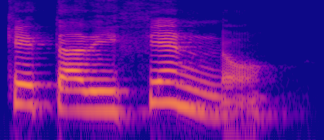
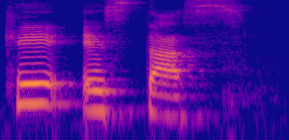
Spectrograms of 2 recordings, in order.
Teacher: S am Ende vom Wort wird sehr gerne abgeflacht. Einfach nicht wirklich stark ausgesprochen. · Shown in: first take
